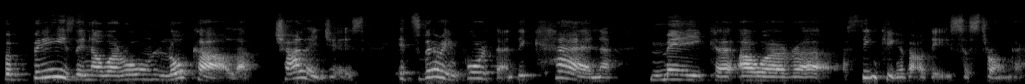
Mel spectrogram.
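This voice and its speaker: A woman from Italy with an Italian accent, a business school dean speaking thoughtfully on a video-call panel, pausing often to find her words. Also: a little high, lively intonation. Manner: thoughtful, searching for words with many fillers. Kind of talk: panel discussion.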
